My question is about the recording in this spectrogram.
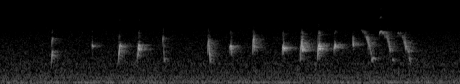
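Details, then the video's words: A cream Java Sparrow gives a quick, uneven run of bright, high chips and short whistled notes, about three or four a second, ending in a few falling notes, over quiet room hum. "クリーム文鳥チノの鳴き声 Java Sparrow"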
